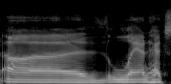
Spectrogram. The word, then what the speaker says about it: Lande: And staying with that theme, also excited about the new solo album from former Muncie Girls singer-guitarist Land Hecht. That's Lande, Land, but pronounced like land.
